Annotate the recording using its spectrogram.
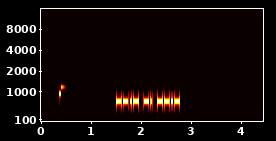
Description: Morse code, heard as a keyed tone, about 34 wpm, 700 Hz. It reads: QNQ
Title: USA Call Sign Postfixes - 3 Letters 35wpm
